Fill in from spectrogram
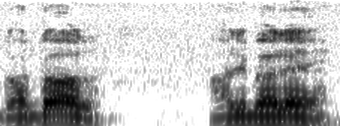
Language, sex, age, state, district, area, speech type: Goan Konkani, male, 60+, Goa, Salcete, rural, spontaneous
